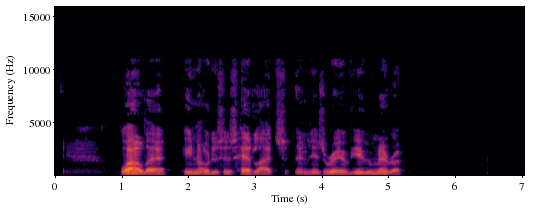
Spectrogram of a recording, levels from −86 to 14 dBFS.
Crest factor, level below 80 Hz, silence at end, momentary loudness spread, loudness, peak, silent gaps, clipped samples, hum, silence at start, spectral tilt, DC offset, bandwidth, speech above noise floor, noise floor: 24 dB; -76 dBFS; 1.9 s; 18 LU; -25 LUFS; -4 dBFS; none; under 0.1%; none; 1 s; -5 dB/octave; under 0.1%; 11.5 kHz; 58 dB; -83 dBFS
